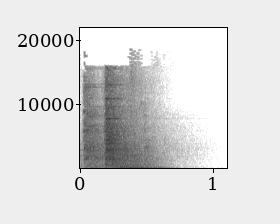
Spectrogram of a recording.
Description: jail door close

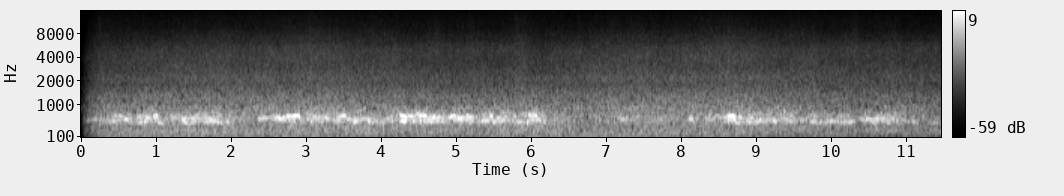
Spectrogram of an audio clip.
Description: wind

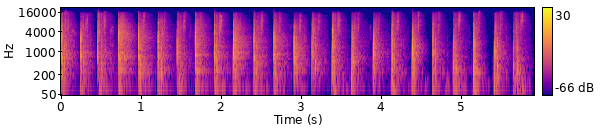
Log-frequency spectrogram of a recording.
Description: dash school

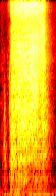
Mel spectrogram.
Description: paper tear

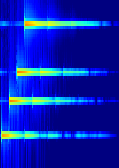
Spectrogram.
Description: decision, button

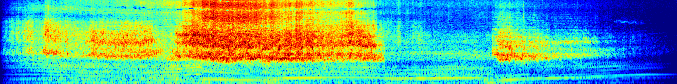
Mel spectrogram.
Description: car sudden curve

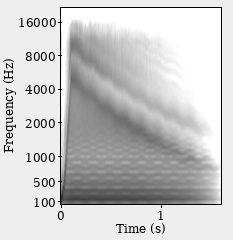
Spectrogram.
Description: stupid

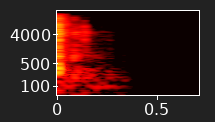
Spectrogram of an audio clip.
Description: ball mitt catch

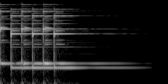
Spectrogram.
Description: correct

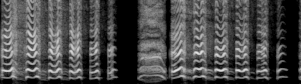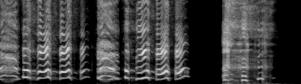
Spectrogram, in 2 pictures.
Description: girl ahahaha; voice

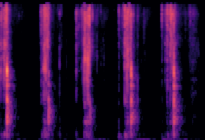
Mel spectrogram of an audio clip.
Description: kitchen knife cut

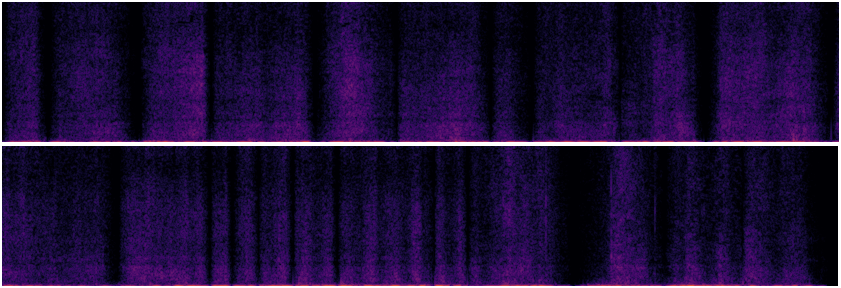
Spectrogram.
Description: towel wipe body

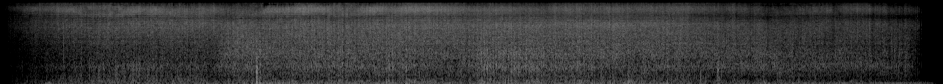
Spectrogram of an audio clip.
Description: fireworks hand

